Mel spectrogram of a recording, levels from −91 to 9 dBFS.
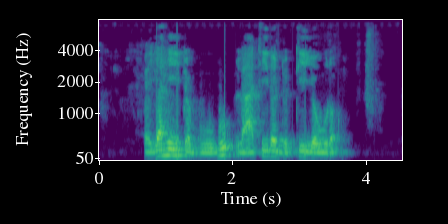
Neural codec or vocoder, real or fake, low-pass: none; real; 7.2 kHz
